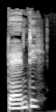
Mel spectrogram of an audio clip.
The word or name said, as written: dandy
